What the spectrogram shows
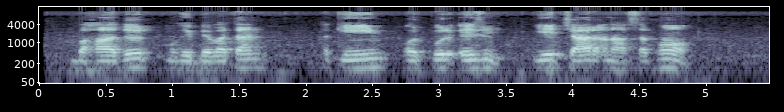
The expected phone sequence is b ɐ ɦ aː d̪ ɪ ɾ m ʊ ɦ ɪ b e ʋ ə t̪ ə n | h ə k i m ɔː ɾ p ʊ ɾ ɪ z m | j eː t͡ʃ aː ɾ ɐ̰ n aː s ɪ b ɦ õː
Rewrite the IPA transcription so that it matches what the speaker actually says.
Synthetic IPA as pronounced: b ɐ ɦ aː d̪ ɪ ɾ m ʊ ɦ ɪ b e ʋ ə t̪ ə n | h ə k iː m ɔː ɾ p ʊ ɾ ɪ z m | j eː t͡ʃ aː ɾ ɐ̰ n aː s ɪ b ɦ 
